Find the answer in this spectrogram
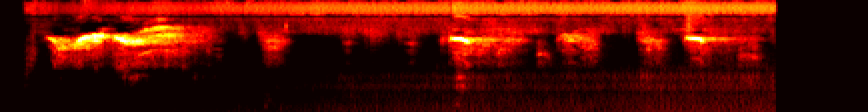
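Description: Yellow-rumped Flycatcher giving a brief run of high, sweet chirps, then scattered single notes, over a faint steady high hiss.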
